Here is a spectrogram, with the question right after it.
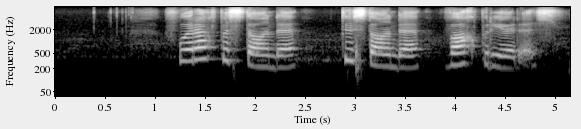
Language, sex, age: Afrikaans, female, 19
